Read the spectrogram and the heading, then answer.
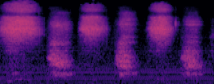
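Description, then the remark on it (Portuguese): A person imitates the rapid, heavy panting of someone overcome by emotion: six quick breaths alternating between sharp, airy exhales and lower inhales in a steady rhythm, with no talking. “Você começa a ficar mais ofegante”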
